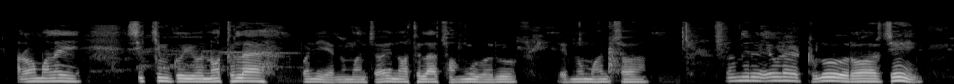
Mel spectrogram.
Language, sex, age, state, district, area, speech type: Nepali, male, 18-30, West Bengal, Kalimpong, rural, spontaneous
